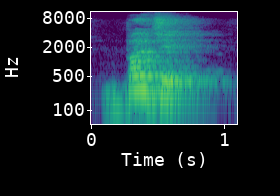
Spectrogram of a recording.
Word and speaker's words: budget: Here D is silent before G.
